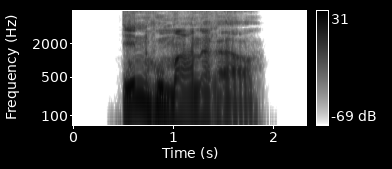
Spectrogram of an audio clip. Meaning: inflection of inhuman: 1. strong/mixed nominative masculine singular comparative degree 2. strong genitive/dative feminine singular comparative degree 3. strong genitive plural comparative degree
- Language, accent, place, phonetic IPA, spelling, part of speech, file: German, Germany, Berlin, [ˈɪnhuˌmaːnəʁɐ], inhumanerer, adjective, De-inhumanerer.ogg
